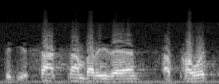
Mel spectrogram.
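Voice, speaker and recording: A man's voice: mid-range voice, fairly quick, lightly acted. A man playing a bossy, exasperated press minder in an old radio drama, blunt and urgent. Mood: impatient, probing. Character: brusque, exasperated fast-talking press minder. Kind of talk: 1930s-40s radio acting. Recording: muffled old radio broadcast, cavernous reverb.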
